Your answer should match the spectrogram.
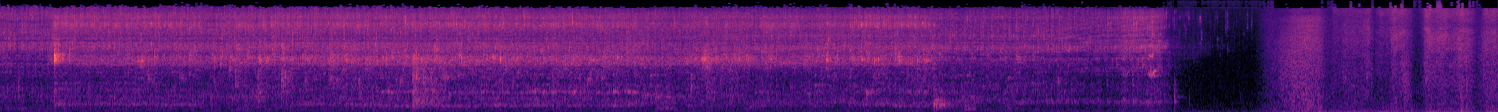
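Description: Running water from a tap pours steadily for about twelve seconds, a continuous hiss and splash as soap foam is rinsed off the hands, then it briefly cuts off before another burst of water sounds.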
